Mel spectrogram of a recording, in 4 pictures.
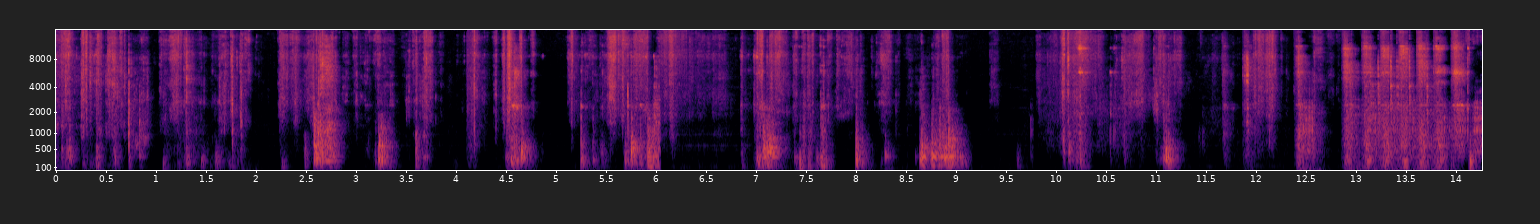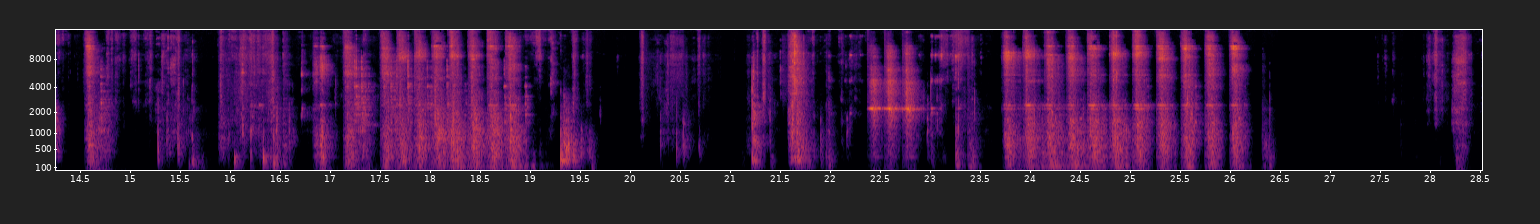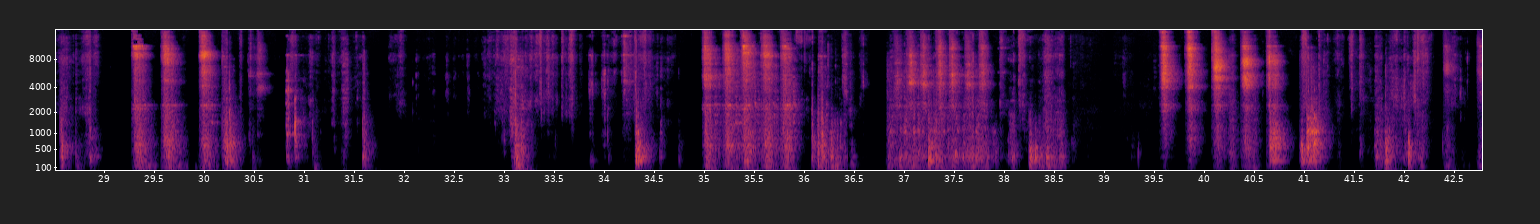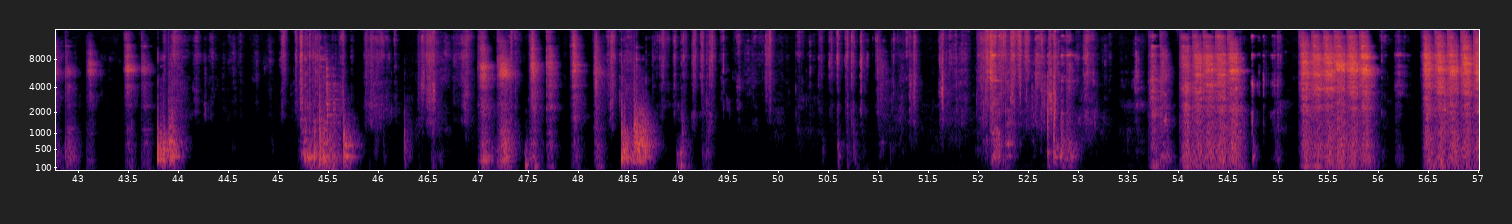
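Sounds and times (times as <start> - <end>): metal parts clunking and scraping: 9.9 - 19.6, 34.2 - 38.7.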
